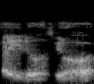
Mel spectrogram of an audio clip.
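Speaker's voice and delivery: very deep, soft bass voice. Greeting Terry, imitate how he sounds, in Terry Fleming's deep bass voice. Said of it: "Terry got that deep bass voice".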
